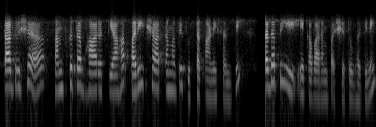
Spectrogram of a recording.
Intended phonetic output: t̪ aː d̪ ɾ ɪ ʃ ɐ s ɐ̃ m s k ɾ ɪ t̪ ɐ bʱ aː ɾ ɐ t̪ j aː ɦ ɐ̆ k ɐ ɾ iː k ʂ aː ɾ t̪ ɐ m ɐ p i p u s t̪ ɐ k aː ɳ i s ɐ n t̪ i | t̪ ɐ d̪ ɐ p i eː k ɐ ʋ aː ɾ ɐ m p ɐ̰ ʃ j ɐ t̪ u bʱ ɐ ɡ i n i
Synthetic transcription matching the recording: t̪ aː d̪ ɾ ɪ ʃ ɐ s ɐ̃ m s k ɾ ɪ t̪ ɐ bʱ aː ɾ ɐ t̪ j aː ɦ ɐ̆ p ɐ ɾ iː k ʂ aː ɾ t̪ ɐ m ɐ p i p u s t̪ ɐ k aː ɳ i s ɐ n t̪ i | t̪ ɐ d̪ ɐ p i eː k ɐ ʋ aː ɾ ɐ m p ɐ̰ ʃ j ɐ t̪ u bʱ ɐ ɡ i n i

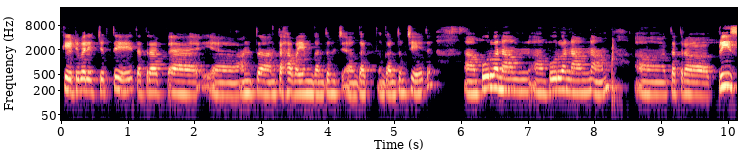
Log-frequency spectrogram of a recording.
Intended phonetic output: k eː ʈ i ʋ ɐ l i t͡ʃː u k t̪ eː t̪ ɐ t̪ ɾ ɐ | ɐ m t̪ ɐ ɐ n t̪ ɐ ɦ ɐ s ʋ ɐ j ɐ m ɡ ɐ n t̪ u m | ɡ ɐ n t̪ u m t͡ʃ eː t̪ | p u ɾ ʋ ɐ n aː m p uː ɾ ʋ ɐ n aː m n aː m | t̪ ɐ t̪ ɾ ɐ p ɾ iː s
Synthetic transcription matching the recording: k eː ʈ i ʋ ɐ l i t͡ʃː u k t̪ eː t̪ ɐ t̪ ɾ ɐ | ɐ n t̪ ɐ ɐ n t̪ ɐ ɦ ɐ ʋ ɐ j ɐ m ɡ ɐ n t̪ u m | ɡ ɐ n t̪ u m t͡ʃ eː t̪ | p uː ɾ ʋ ɐ n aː m p uː ɾ ʋ ɐ n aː m n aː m | t̪ ɐ t̪ ɾ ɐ p ɾ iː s

